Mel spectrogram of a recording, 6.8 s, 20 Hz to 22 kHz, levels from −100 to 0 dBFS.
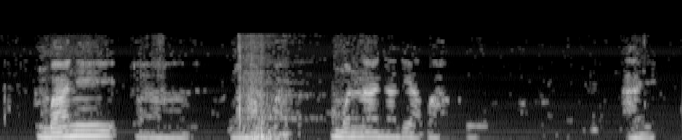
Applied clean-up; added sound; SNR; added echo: classical method spectral subtraction.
